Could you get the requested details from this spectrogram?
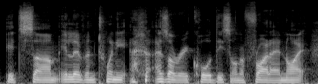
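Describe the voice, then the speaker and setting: A young man hosts a solo podcast previewing football, his voice hoarse and husky from yelling in a bar. He rambles fairly quickly in a lowish, flat delivery, with lots of fillers and self-corrections.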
